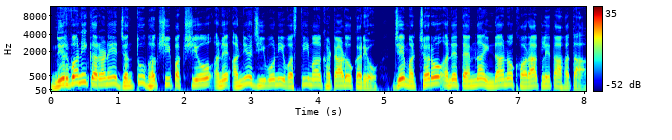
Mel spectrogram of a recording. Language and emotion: Gujarati, neutral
